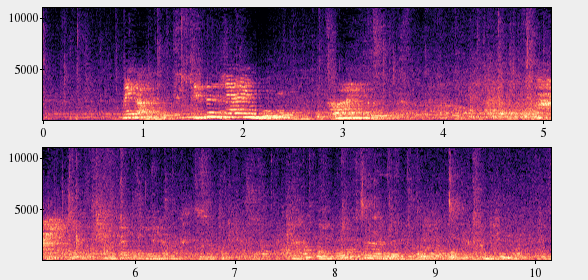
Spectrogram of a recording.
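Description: Women speak with animation, heard from a distance.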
